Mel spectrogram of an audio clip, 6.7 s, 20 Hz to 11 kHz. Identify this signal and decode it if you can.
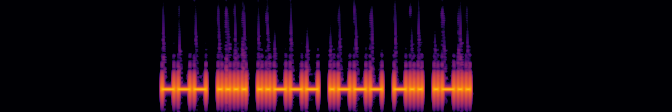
Morse code, heard as a keyed tone, about 30 wpm, 700 Hz. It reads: OH2JDL
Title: DXCC-100 Call Signs - 6 Characters - Repeated 2x - 30wpm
